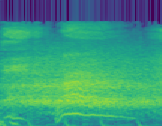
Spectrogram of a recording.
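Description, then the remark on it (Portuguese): A dense crowd roars and cheers continuously at a steady, loud level, with a few rising whoops and shouts cutting through the wash of noise. “Coloca uma torcida aí.”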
